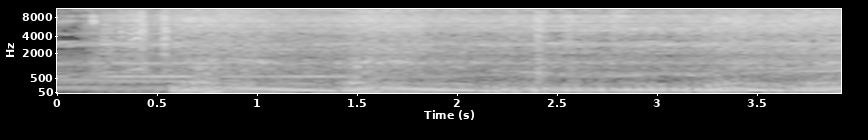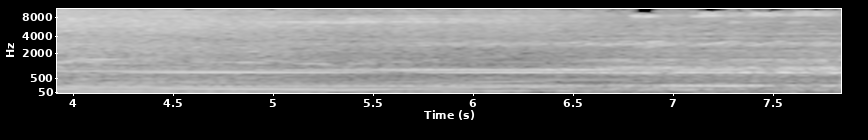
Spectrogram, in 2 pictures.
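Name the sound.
motorcycle engine revving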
